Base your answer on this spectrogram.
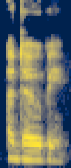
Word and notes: adobe: American English

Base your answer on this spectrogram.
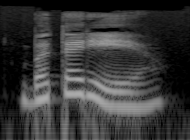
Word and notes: pile: France (Île-de-France); /pil/

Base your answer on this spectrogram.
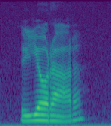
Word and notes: weep: /wiːp/

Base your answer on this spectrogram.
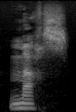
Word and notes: mars: [maʁs]; /maʁ/

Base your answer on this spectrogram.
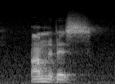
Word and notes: omnibus: /ˈɒmniˌbʌs/; /ˈɒm.nɪ.bəs/; /ˈɑːm.nɪ.bəs/

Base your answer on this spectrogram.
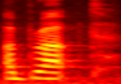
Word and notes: abrupt: American English

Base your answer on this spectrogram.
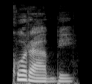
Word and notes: précédent: /pʁe.se.dɑ̃/

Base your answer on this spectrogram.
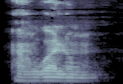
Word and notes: wallon: /wa.lɔ̃/; /valɔ̃/

